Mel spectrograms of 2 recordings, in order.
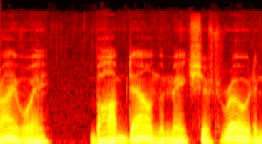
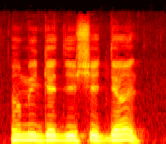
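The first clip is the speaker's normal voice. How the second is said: mocking, pitched-up voice; 7 semitones higher, 4 dB louder than usual. Following the narrator inside, he echoes their demand back at them in a mocking tone. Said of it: "he repeated in a mocking tone".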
